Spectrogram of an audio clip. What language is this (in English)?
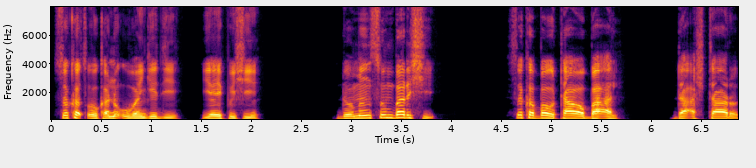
Hausa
